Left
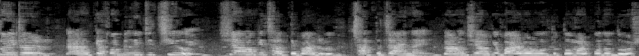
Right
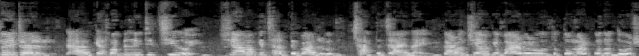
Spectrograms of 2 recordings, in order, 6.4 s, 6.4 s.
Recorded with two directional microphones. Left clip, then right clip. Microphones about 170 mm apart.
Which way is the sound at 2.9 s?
15° left (ahead or behind).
